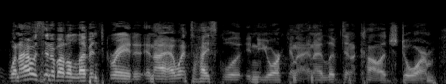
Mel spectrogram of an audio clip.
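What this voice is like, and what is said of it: New York-leaning accent. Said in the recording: “I hear your accent on these, and honestly, your accent is skewing New York at this point.”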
